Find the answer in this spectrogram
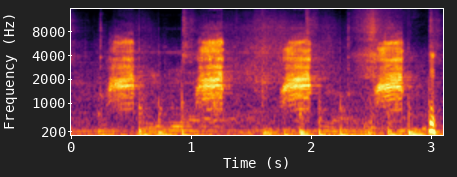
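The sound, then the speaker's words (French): A duck-quack ringtone plays on a mobile phone: four nasal quacks repeat at an even, looping pace over a steady low electronic backing, loud with no talking. “Alors un truc tout bête et qui ne coûte pas cher, enclenchez sur votre téléphone portable la sonnerie canard qu'on écoute immédiatement.”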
